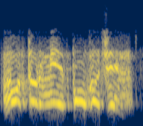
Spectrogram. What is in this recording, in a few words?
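Serbian damaged engine mood med, speech; War Thunder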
